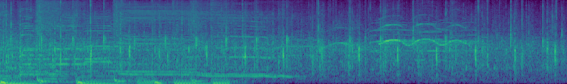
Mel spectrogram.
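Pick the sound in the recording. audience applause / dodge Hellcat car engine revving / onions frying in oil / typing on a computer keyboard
audience applause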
